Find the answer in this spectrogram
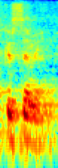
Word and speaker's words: Kissimmee: to pronounce the town he was saying it's spelled k-i-s-s it's got to be kissing me and she's saying no it's Kissimmee so finally they agree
